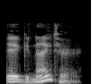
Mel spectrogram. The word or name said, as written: igniter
